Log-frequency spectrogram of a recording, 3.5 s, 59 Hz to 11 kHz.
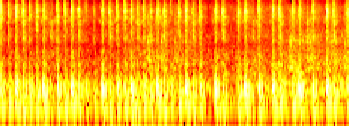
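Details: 1990 Nissan 240SX with KA24E engine: fast uneven popping and ticking over a lumpy idle that won't settle, misfiring constantly; cause not yet found.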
